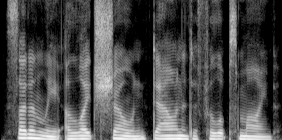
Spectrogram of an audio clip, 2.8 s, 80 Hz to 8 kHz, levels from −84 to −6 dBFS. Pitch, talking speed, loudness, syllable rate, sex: 170 Hz, 170 wpm, -14 LUFS, 4.8 syllables/s, female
